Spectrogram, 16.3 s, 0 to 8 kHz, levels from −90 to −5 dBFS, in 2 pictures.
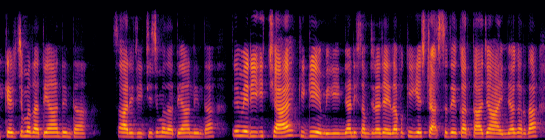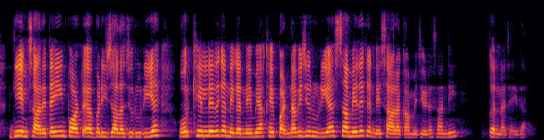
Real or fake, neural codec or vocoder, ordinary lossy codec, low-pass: real; none; none; 7.2 kHz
